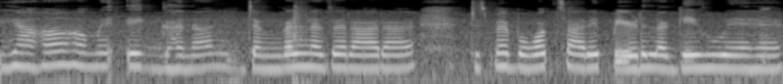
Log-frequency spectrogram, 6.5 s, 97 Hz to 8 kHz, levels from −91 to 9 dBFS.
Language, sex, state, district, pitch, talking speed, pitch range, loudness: Hindi, female, Chhattisgarh, Bilaspur, 230 Hz, 145 wpm, 220-240 Hz, -16 LUFS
